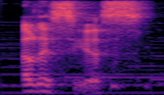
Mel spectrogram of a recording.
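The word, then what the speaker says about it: Aloysius: miles's dad's name again alysus AL l o y s i u s ooous yeah Alois alysus the oh was silent I never heard it pronounced that way Mary there's a college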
